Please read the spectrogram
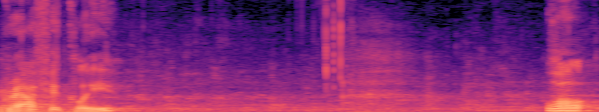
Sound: audience laughs

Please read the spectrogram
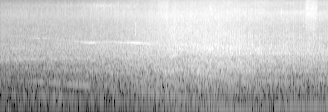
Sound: sound of a truck getting closer and closer and then stopping

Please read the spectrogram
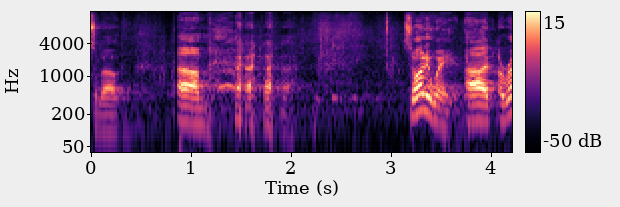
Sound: laughing

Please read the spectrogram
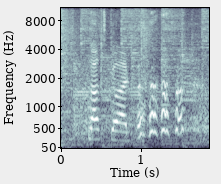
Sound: laughs

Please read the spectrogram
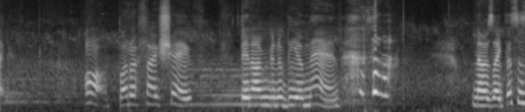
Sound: laughs

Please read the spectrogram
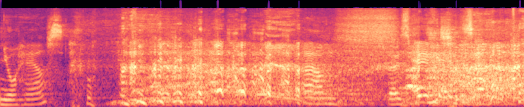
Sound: panellists laughing

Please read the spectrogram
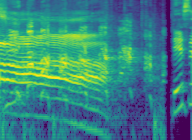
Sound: laughs

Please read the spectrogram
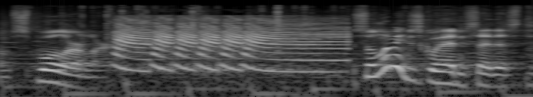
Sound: alert alarm

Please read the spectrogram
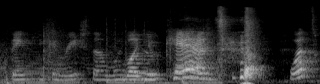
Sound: laughing

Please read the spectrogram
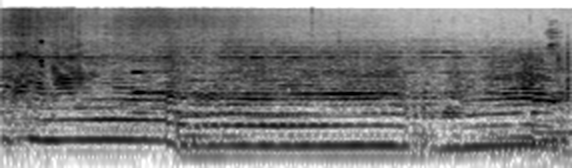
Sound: car engine revs

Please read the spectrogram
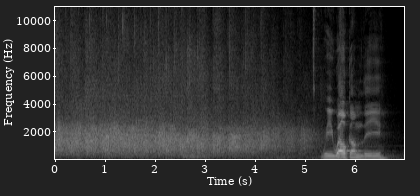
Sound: applause

